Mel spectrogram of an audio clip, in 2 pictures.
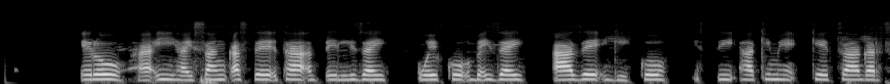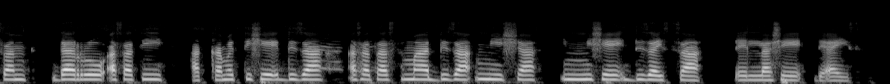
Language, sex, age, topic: Gamo, female, 25-35, government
